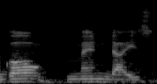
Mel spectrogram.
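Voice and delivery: गाउमेंडाइज drawn out slowly with no r sound; slow careful गाउमेंडाइज, r left out. Shown as a demonstration. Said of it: "आर नहीं बोलेंगे". (गाउमेंडाइज बहुत धीमे, र बोले बिना)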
